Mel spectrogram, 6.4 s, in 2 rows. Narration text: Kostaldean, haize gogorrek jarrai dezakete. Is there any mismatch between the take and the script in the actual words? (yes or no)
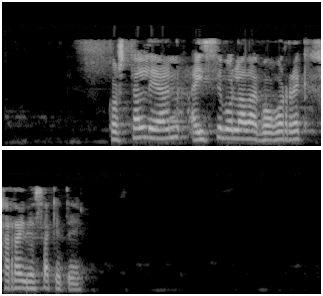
yes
